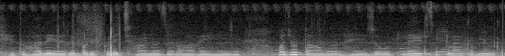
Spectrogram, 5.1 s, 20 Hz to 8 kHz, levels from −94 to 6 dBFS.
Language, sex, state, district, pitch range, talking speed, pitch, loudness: Hindi, female, Haryana, Jhajjar, 210-215 Hz, 250 wpm, 210 Hz, -21 LUFS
